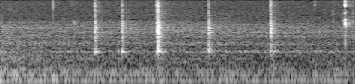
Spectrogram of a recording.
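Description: Near silence with about six faint, irregular light clicks from a plastic scale model being handled and turned in the hands.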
